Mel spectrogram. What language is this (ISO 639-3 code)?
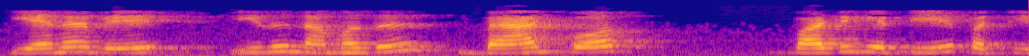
tam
